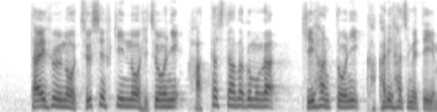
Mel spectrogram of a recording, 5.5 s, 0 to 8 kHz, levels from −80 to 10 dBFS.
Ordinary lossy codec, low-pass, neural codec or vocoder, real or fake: none; none; codec, 16 kHz, 2 kbps, FunCodec, trained on Chinese and English, 25 frames a second; fake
